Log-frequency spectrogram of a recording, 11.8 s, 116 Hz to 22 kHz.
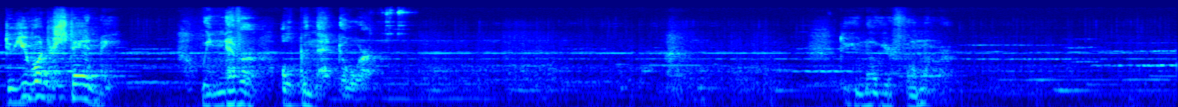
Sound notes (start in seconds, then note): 4.2 static crackling; 4.6 soft orchestral music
